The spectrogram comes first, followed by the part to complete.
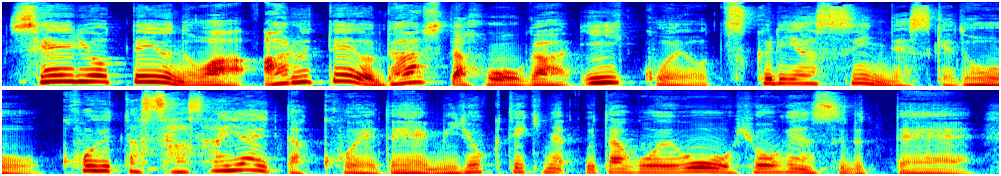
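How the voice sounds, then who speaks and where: A man's voice: medium pitch, darkish tone. A man who works as a vocal coach hosts a reaction video, explaining singing technique step by step with eager admiration. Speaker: vocal coach and YouTube host. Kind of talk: voice analysis reaction commentary.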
